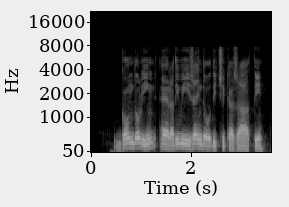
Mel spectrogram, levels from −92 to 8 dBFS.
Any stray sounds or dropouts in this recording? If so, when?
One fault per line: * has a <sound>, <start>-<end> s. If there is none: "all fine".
all fine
